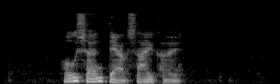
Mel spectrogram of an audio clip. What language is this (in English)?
Cantonese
